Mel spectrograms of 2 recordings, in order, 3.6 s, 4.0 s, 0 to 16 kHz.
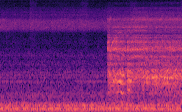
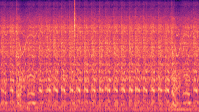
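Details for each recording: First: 1997 BMW 318i M44 four-cylinder after rebuild, spark plug wires redone in correct order: even idle, steady pulse, no misfire; oil on exhaust manifolds smoking; runs properly. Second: 1997 BMW 318i M44 four-cylinder, first start after rebuild: rough, uneven chuffing with stumbling and loud hiss, then sags; misfire because spark plug wires were fitted by length in wrong order.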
